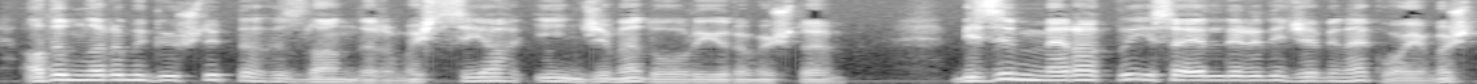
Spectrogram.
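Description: A man narrating an audiobook in a measured storytelling manner. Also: lowish voice, a bit bright.

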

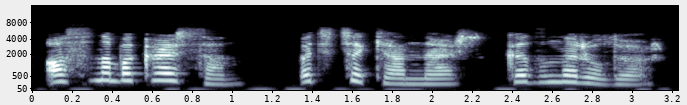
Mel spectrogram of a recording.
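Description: A woman's voice: fairly high pitch, lively intonation, moderate pace, sharp tone, dry recording. A woman voicing a kindly, patient male barkeeper who talks in a soothing, coaxing way, in a dull, dry recording.

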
